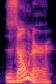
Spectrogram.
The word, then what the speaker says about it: Zoner: named Zoner. Rhymes with boner.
